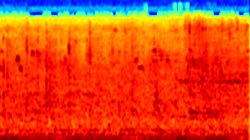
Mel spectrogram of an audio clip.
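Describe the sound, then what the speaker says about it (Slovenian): Horse hooves clip-clop on a street in Egypt as the animals pull carriages carrying people, the hoofbeats irregular and overlapping over a steady low hum and background bustle. "Konjički cepetajo in vozijo ljudi."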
